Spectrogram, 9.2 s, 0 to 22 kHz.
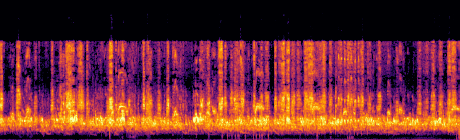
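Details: Budgerigars chatter nonstop on October 1, with a thick blend of scratchy warbles, twitters and short calls from many birds and a few clicks heard throughout.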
